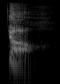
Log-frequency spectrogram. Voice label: pain, combine soldier; hl2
